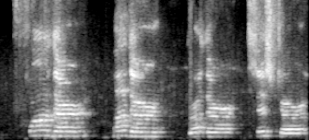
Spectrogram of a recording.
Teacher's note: the americans always pronounce the r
